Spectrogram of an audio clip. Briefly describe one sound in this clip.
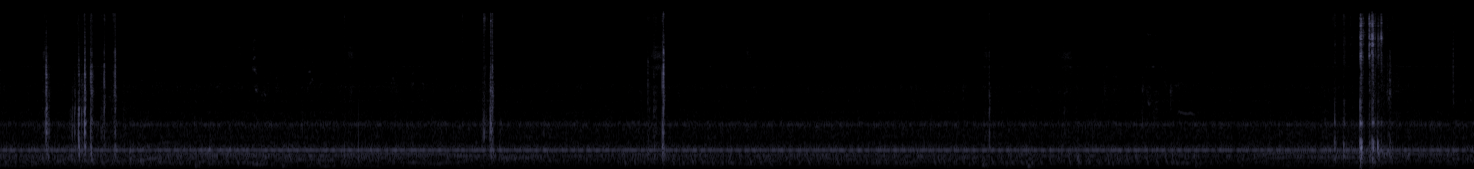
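A soldering iron touches a circuit board with faint clicks.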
